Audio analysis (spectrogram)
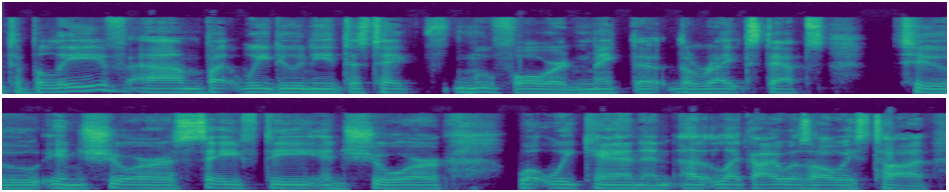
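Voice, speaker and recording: A man hosting a conversational news programme, speaking in a halting way and often correcting himself as he goes. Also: lowish voice, a little mellow. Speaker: radio host.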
